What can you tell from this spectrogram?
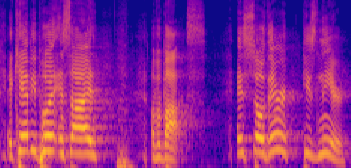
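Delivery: high, very loud sermon climax; full-force preaching. Real, not acted. Preacher repeats that God can't be boxed, full-force preaching. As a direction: drive the point home loudly.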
